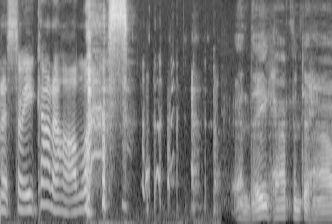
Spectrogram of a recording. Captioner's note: both laugh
